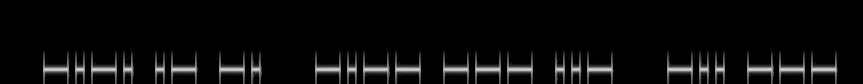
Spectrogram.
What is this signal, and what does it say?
Morse code, heard as a keyed tone, about 15 wpm, 700 Hz. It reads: CAN YOU DO
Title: Sentences from Top 100 Words 15wpm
